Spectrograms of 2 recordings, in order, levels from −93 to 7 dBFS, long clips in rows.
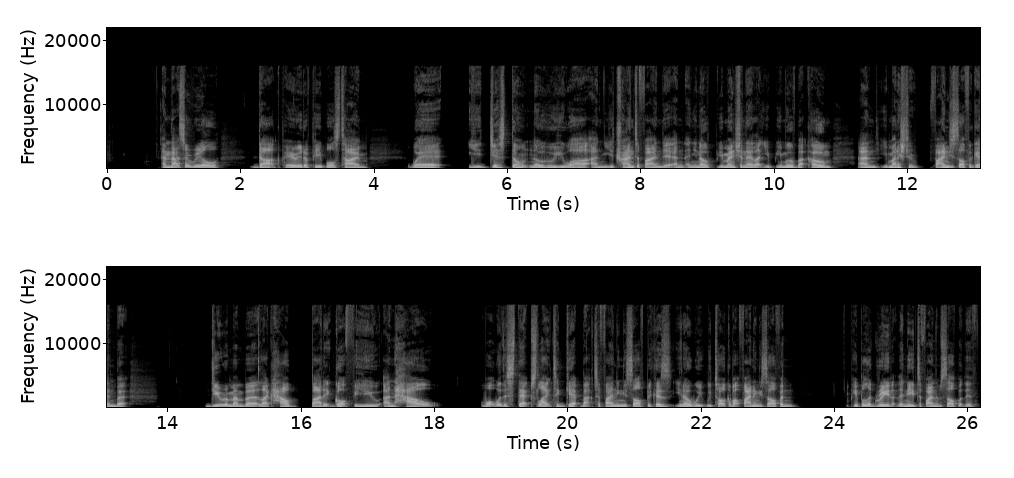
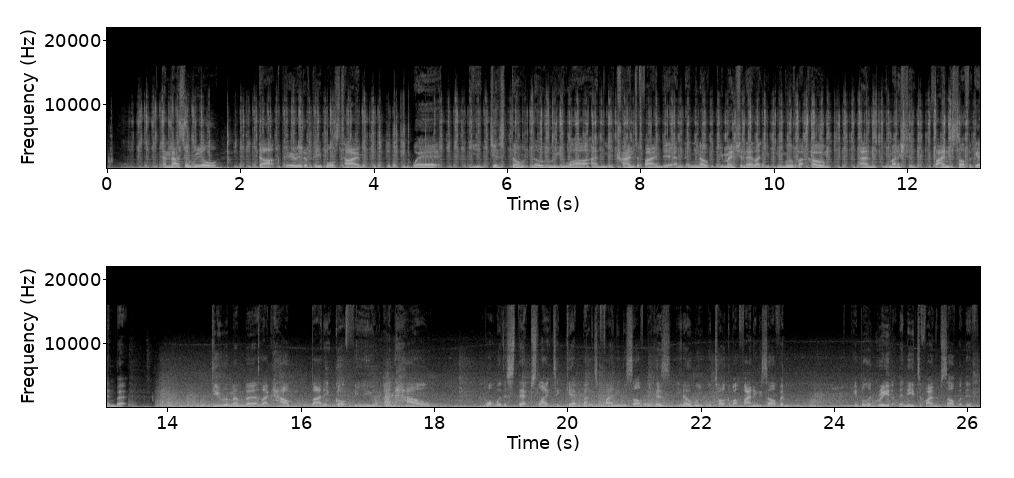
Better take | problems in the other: first | machinery noise; loud; throughout; 5 dB below the speech

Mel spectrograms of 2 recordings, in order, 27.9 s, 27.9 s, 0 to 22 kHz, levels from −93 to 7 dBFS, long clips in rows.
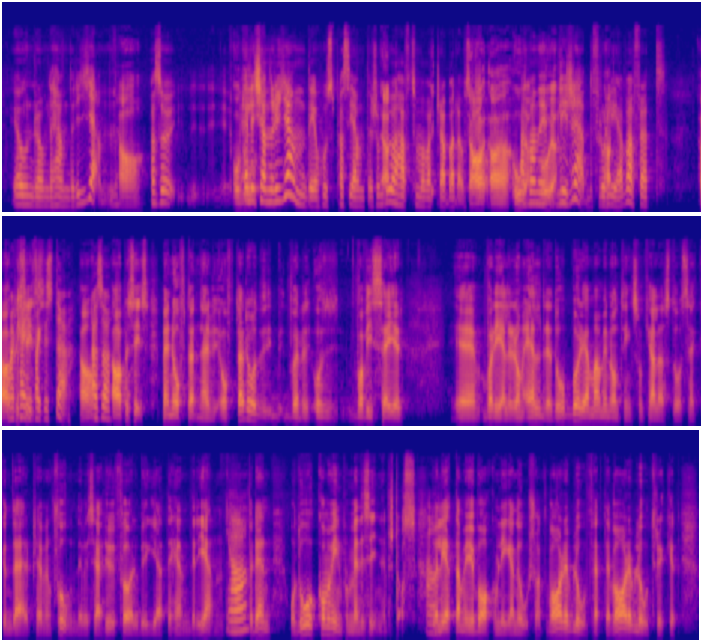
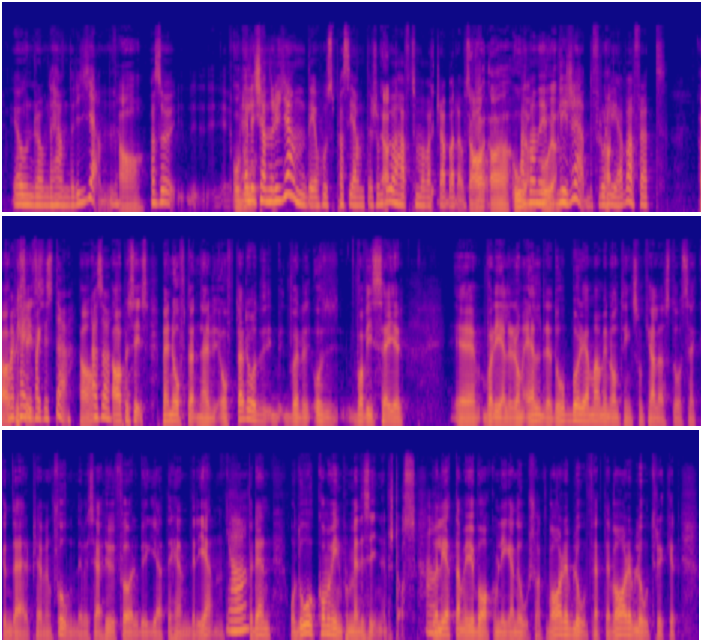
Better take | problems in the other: second | thin; very; fading below 550 Hz

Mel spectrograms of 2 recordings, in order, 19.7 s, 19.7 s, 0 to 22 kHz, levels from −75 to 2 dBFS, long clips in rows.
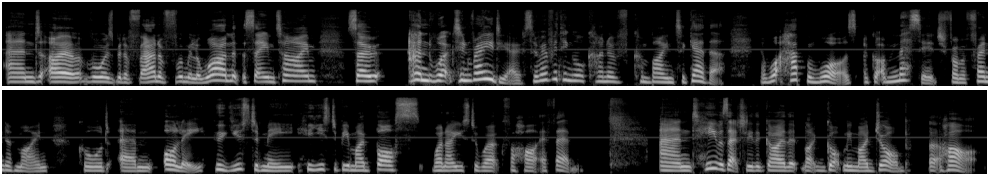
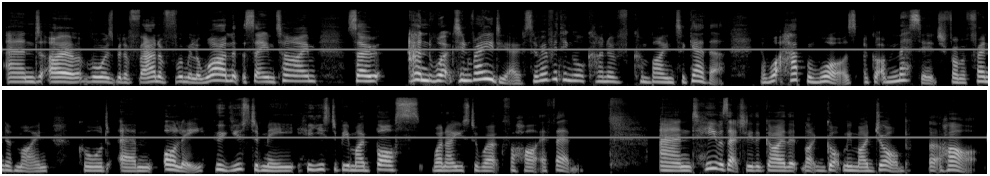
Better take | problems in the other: first | high-pitched whine; loud; throughout; 2 kHz, 9 dB below the speech; faint in the first

